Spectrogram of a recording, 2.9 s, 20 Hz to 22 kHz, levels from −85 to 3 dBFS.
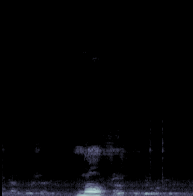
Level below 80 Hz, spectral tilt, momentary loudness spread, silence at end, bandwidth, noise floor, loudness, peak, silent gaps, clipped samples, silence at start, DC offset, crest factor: -68 dBFS; -10.5 dB/octave; 27 LU; 0.35 s; 5.8 kHz; -55 dBFS; -23 LUFS; -10 dBFS; none; under 0.1%; 0.4 s; under 0.1%; 20 dB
